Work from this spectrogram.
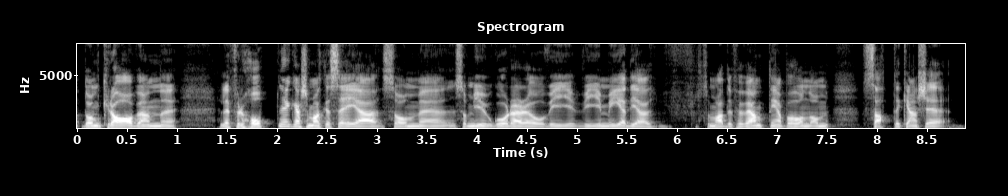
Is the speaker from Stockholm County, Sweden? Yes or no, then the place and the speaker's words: yes; Stockholm, Stockholm County, Sweden; jag är stockholmare från början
